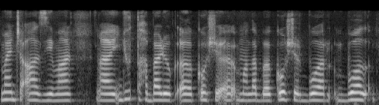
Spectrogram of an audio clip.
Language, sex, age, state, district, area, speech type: Kashmiri, female, 30-45, Jammu and Kashmir, Budgam, rural, spontaneous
